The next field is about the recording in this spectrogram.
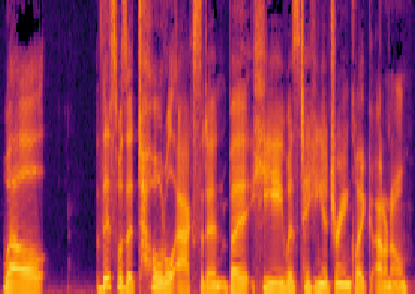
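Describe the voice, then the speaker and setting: A woman co-hosting a podcast in casual chat, lively and quick to laugh, a little off from allergies. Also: lowish voice, no echo, studio quality. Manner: chatty, laughs often, lively storytelling. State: dry throat from allergies. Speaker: podcast co-host. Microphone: podcast mic in a small room.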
